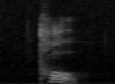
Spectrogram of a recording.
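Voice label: "tou", chinese pinyin, fourth tone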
